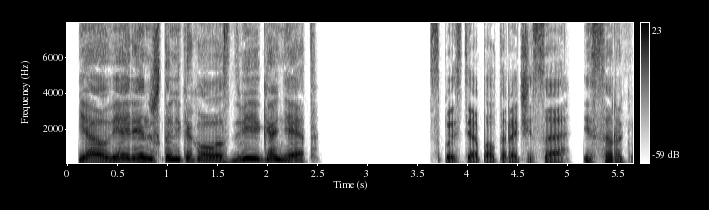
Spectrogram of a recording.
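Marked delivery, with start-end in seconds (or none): 0.1-2.5 high, loud, certain denial; insistent. A narrator's reading. Архимаг denies the border moved, insistent. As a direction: insist firmly with raised pitch.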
